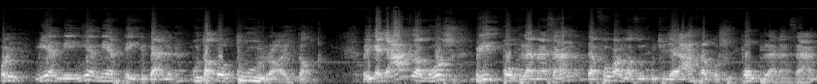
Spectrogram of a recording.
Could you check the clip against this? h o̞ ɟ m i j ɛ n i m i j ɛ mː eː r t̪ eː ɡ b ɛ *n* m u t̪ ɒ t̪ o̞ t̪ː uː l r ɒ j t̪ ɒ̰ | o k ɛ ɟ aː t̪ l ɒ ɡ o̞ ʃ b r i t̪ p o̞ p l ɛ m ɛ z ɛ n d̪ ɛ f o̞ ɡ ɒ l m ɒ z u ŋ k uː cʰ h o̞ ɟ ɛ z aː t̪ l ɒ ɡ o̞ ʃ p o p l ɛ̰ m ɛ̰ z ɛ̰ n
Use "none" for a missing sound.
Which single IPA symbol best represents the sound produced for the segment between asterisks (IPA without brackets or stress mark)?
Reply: n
